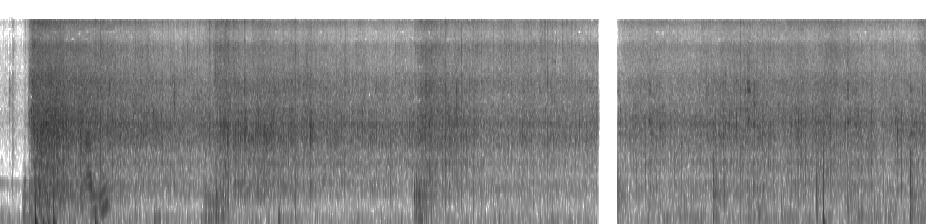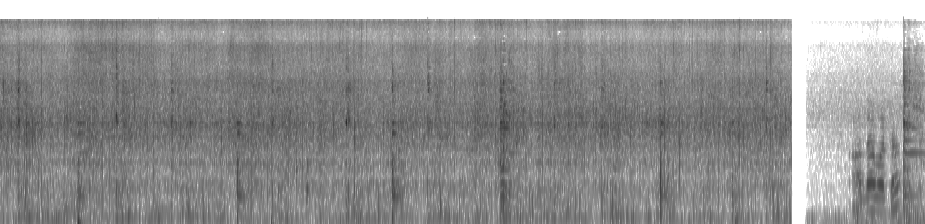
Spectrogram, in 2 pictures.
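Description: Potatoes frying in mustard oil with squash, stirred steadily in a pan: a continuous close sizzle broken by repeated scraping and clattering stirs, with a couple of brief pauses.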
